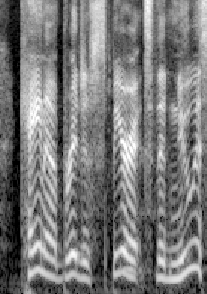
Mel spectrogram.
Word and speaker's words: Kena: the direct tomorrow the game is called kana i've been calling it kenna for half a year you learn when she pronounces her name in the game kana bridge of spirits the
